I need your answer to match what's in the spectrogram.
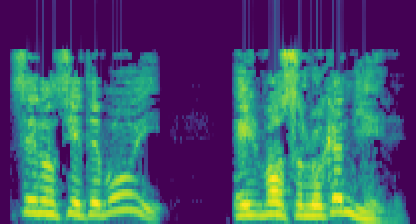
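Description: A fiery young musketeer, voiced by a man reading an audiobook, high and husky, urgent and pleading. He pushes every line up in pitch and volume. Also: slow pace, heavily acted. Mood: questioning. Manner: excited, pleading, raised pitch. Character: young hot-blooded male musketeer, impassioned. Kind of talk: audiobook character voice.

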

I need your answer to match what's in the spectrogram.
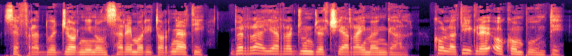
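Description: A proud, fearless hunter from a storybook reading, as a man voices him, issuing curt orders that brook no reply. The tone is fairly high for a man and the sound is dry and close. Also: unhurried, clear, resonant tone, no room sound, natural voice. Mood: commanding. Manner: commanding, curt.

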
